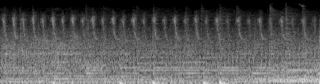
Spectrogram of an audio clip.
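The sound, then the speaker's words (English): A loud helicopter roars steadily, its rotor producing a fast, regular chopping pulse over a dense wash of engine and wind noise, with occasional low thumps. “Wait, Does that say U.S. Army on the helicopter?”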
